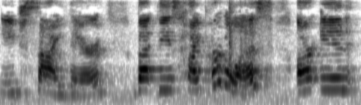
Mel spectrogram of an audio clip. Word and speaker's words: hyperbola: Kind of looks like hyperbola, but hyperbola is how we pronounce that.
